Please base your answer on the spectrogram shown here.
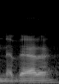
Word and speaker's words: Nevada: I mean for me I say Nevada too but when I first got there people said you're saying it wrong it's supposed to be Nevada but I still say Nevada so it was cool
